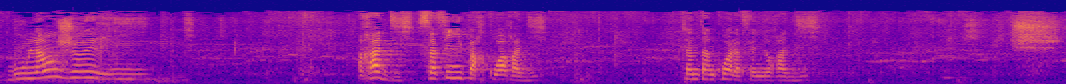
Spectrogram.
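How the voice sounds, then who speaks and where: A woman's voice: mid-range voice, slight background noise. A woman teaching young children in class, speaking patiently, prompting with questions and repeating their answers back. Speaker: primary school teacher.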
